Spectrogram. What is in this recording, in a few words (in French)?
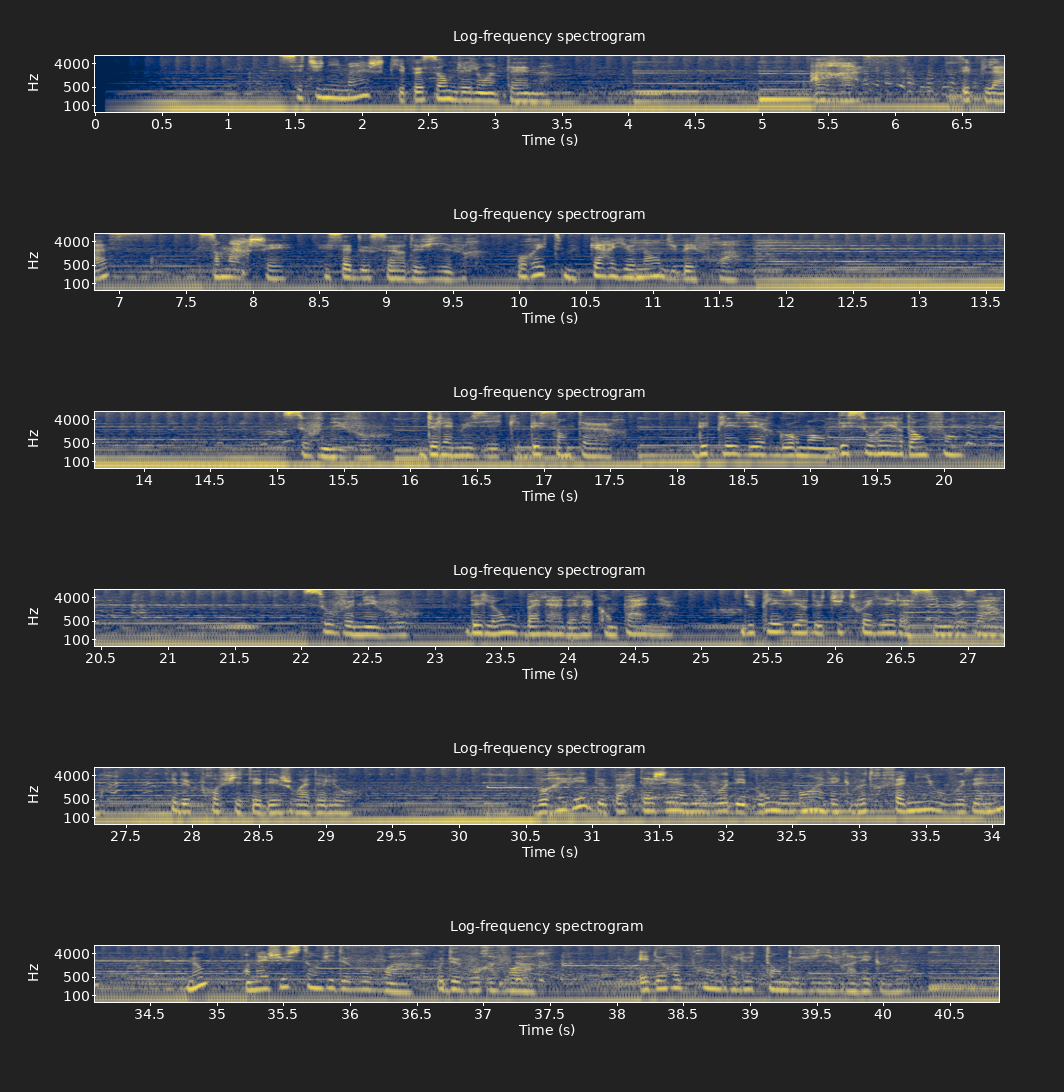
film video institutionnel; arras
